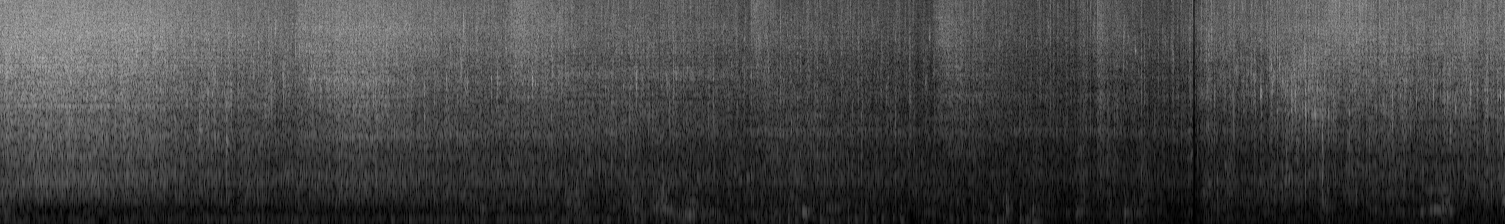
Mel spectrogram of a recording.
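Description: Batter-coated eggplant pieces frying in hot mustard oil in a kadhai: a loud sizzle that eases over the first few seconds into a steady sizzling hiss, which swells again near the end.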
